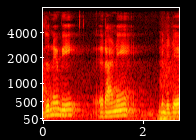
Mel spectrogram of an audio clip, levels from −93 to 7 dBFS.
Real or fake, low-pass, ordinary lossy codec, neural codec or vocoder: real; 7.2 kHz; none; none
